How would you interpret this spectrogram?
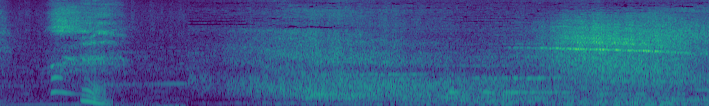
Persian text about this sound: خانوم ها و آقایون همه حضار لطفاً کمربند ها رو ببندید. در حال بلند شدن هستیم.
